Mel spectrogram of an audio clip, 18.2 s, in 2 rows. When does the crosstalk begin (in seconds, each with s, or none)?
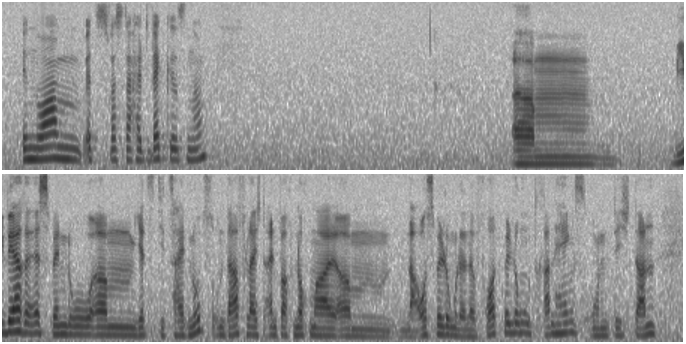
none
